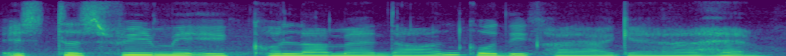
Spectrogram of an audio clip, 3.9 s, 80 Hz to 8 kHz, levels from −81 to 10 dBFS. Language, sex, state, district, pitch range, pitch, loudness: Hindi, female, Assam, Kamrup Metropolitan, 200-250 Hz, 215 Hz, -15 LUFS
